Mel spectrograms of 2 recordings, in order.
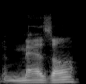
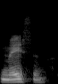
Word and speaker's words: Mason: Mason, not Mazon? No, I think it's Mason. Or at least that's how I've always heard it pronounced.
